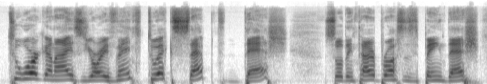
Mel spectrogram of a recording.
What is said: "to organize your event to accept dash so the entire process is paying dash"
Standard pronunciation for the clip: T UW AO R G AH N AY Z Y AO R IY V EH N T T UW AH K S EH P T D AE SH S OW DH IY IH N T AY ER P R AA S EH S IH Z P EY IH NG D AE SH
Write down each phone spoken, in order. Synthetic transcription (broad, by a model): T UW AO R G AH N AY Z Y AO R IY V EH N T T UW AH K S EH P T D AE SH S OW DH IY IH N T AY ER P R AA S EH S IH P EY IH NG D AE SH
